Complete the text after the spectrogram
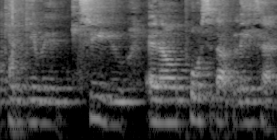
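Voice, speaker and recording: A woman speaks at a medium pitch in a monotone, flat intonation, with audible room echo and noticeable background noise. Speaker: home cook vlogger. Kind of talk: cooking tutorial. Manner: casual, many fillers.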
